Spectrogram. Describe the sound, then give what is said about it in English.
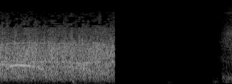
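Audience applause, a loud burst of many hands clapping that cuts off abruptly about halfway through, followed by silence and a short faint sound at the end. “That needs a round of applause.”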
